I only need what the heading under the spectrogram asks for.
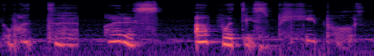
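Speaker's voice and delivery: very quiet, hushed, whispered grumbling mutter. Retelling a story, the speaker acts out a woman muttering under her breath. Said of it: "Underneath her breath, she like mutters".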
